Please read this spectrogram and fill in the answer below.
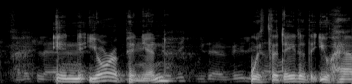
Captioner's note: speaking French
